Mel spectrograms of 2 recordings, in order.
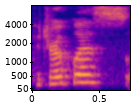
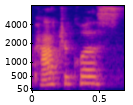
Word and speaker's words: Patroclus: This is a retelling of the story of Achilles, specifically his relationship with Patroclus or Patroklos, depending on who you ask, I guess, for the pronunciation.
